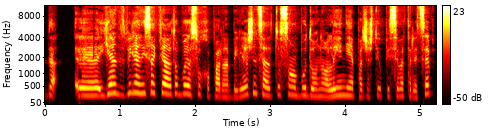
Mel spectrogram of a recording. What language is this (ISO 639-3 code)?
hrv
